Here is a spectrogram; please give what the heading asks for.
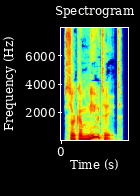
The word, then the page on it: circumnutate: British English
